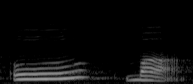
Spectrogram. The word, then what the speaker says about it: ओम: अगर एक साथ सुना जाए उसको, तो उसकी आवाज गूंजती हुई ऐसी है जैसे हम बोलते हैं या उच्चारण करते हैं तो हम कहते हैं ओम, है वो आ उ मा, यानी उत्पत्ति, स्थिति और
